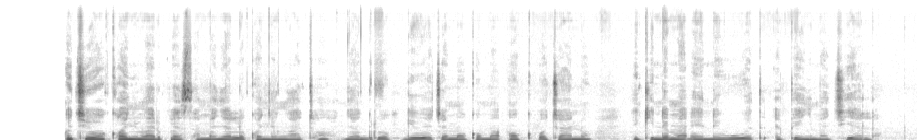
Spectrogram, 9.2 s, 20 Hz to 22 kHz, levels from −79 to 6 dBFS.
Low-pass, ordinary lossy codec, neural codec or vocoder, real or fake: none; none; vocoder, 44.1 kHz, 128 mel bands every 256 samples, BigVGAN v2; fake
